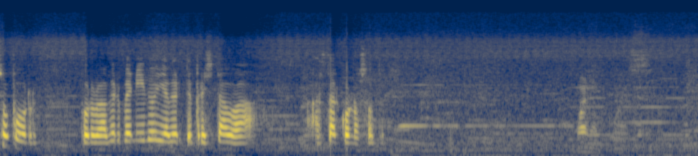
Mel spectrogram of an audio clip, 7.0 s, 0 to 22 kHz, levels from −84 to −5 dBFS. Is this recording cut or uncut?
uncut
